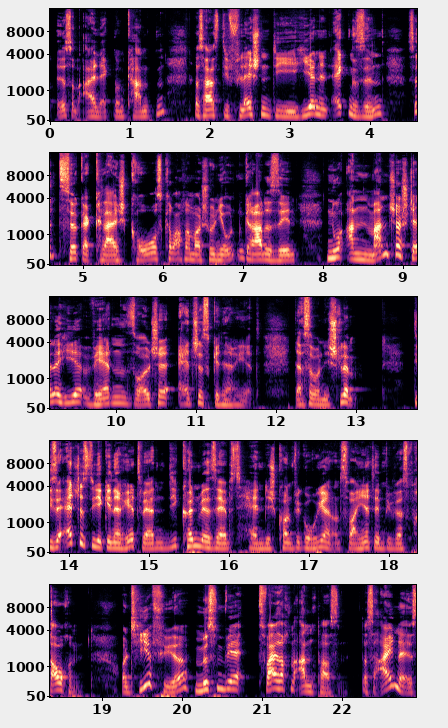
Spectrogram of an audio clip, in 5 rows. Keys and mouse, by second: 3.2-12.6 middle drag, 6.8-8.1 shift+right drag, 12.6-22.9 right drag, 20.6-22.9 middle drag.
